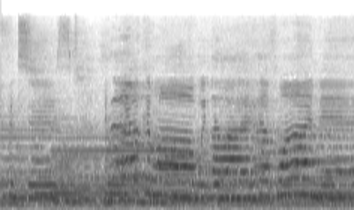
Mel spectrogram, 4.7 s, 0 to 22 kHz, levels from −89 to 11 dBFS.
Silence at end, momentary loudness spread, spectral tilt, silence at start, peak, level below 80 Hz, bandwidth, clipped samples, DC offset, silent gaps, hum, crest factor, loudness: 0 s; 5 LU; -6.5 dB/octave; 0 s; -6 dBFS; -48 dBFS; 15.5 kHz; under 0.1%; under 0.1%; none; none; 14 dB; -20 LUFS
